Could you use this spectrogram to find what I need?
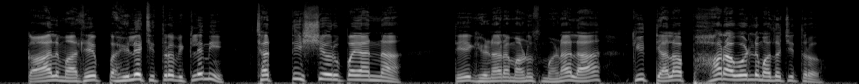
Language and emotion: Marathi, happy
